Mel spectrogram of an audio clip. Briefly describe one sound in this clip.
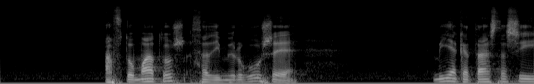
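An older man speaks calmly and close to a microphone, in short bursts with pauses.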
